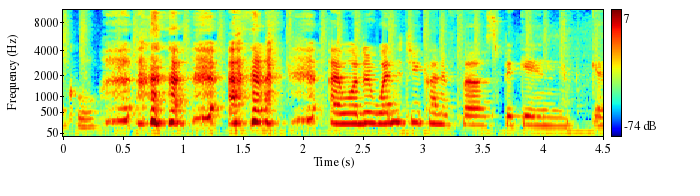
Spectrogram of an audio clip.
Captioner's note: laughs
